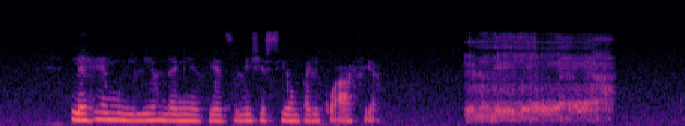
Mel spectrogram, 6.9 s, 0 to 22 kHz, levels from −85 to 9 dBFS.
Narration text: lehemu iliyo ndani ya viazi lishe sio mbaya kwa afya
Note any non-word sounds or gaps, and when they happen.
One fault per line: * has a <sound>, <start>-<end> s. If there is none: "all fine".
* has a throat clearing, 4.6-6.2 s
